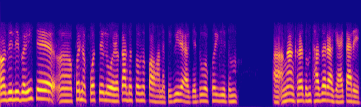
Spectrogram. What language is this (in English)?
Manipuri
